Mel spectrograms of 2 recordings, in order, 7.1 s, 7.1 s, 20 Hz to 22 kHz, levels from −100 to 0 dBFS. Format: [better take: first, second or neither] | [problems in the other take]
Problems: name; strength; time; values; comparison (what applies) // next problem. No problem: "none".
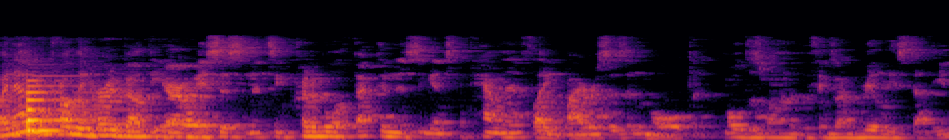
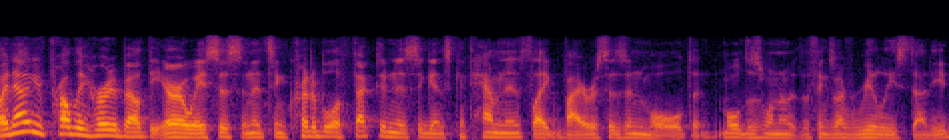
second | noise reduction (classical method WPE with log-MMSE)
